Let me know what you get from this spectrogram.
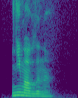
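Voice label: "нимавлыны", Komi-Zyrian, female; kpv audio dict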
